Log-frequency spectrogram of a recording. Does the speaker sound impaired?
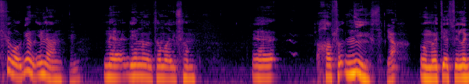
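Yes: cerebral palsy; has two wheelchairs.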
